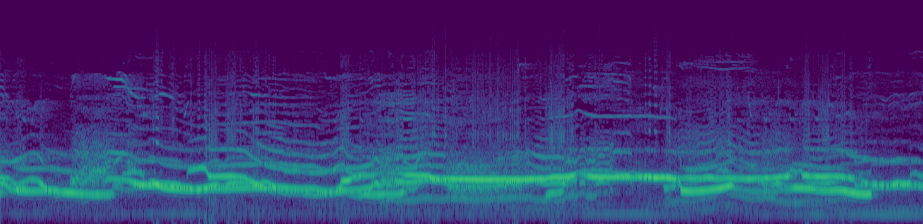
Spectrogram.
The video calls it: Wolves howling together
